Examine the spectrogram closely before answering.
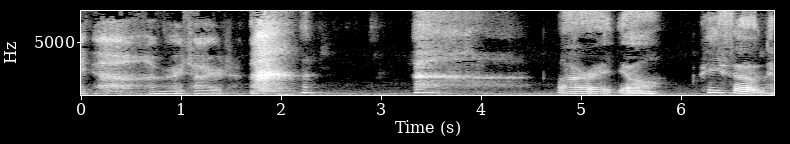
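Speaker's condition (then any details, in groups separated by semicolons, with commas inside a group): Dystonia; affects how speech sounds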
